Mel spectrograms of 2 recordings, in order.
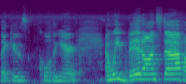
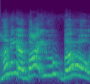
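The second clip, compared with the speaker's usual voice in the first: very high-pitched yell, calling out loudly; 11 semitones higher, 4 dB louder than usual. Retelling calling out a purchase in front of nearby tables: imitating a yell. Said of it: "And I just yell out".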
